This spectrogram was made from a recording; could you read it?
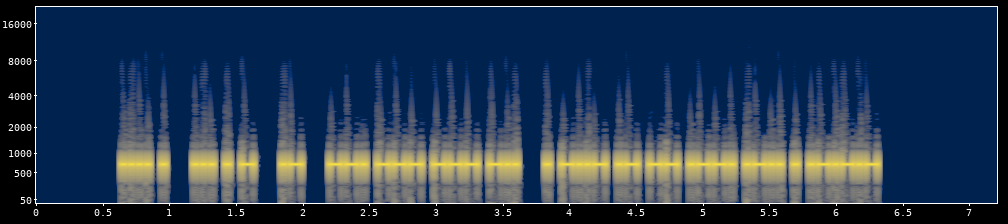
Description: Morse code, heard as a keyed tone, about 37 wpm, 700 Hz. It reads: HE SET A GOOD EXAMPLE.
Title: Sentences from Top 1000 Words - Review Part 1 - 40wpm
